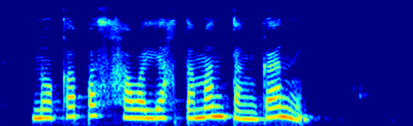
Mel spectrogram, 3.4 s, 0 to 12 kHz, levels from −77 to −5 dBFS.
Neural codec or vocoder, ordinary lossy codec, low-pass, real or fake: none; Opus, 16 kbps; 7.2 kHz; real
